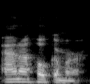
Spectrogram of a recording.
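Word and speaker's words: Anna Hochkammer: term welcome the honorable anna hokemer thank you very much guido you pronounced my name beautifully we're off to a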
